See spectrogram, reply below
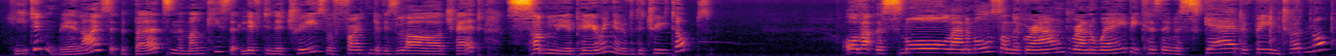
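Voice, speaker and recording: A woman storyteller reading a children's picture book aloud in an expressive, lively way. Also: mid-range voice, normal speed.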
